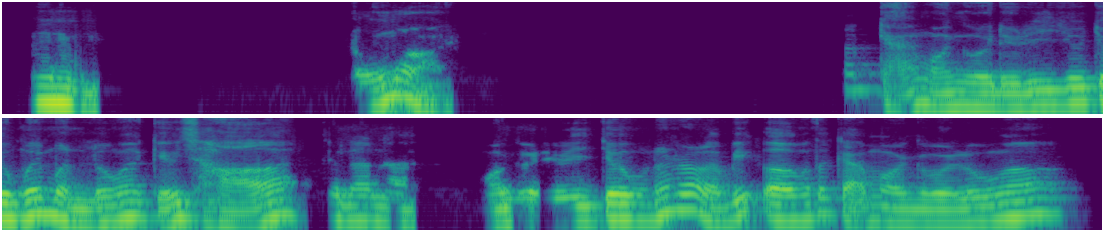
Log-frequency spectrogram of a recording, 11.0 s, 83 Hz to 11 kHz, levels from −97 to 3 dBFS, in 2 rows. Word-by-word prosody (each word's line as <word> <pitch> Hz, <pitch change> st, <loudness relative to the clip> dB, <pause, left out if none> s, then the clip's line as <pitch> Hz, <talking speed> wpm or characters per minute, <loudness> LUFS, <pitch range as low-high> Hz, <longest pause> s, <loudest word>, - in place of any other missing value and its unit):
Ừm. 135 Hz, -6 st, +6 dB, 1.3 s
Đúng 135 Hz, +9 st, +1 dB
rồi! 175 Hz, -, 0 dB, 2.0 s
Tất 240 Hz, -, -15 dB
cả -, -, -9 dB
mọi 125 Hz, -5 st, -2 dB
người 105 Hz, -1 st, 0 dB
đều 105 Hz, 0 st, 0 dB
đi 120 Hz, +3 st, -1 dB
vô 130 Hz, -, +4 dB
chung 135 Hz, -1 st, +5 dB
với 155 Hz, +4 st, +5 dB
mình 135 Hz, -11 st, +2 dB
luôn 115 Hz, +5 st, -1 dB
á, 145 Hz, -, +3 dB
kiểu, 135 Hz, -, 0 dB
sợ 100 Hz, -2 st, -1 dB
á, 165 Hz, -, -4 dB, 0.2 s
cho -, -, -6 dB
nên 125 Hz, 0 st, -3 dB
là 110 Hz, -, -8 dB, 0.4 s
mọi 105 Hz, +1 st, -2 dB
người 110 Hz, -, -3 dB
đều 115 Hz, -, -5 dB
đi 120 Hz, 0 st, -1 dB
chung, 130 Hz, -2 st, +5 dB
rất 155 Hz, -, 0 dB
rất 200 Hz, +2 st, +1 dB
là -, -, 0 dB
biết 105 Hz, -, -2 dB
ơn 125 Hz, -1 st, +4 dB
với 130 Hz, -, -4 dB
tất 170 Hz, -, -5 dB
cả -, -, -3 dB
mọi 110 Hz, -3 st, -4 dB
người 105 Hz, 0 st, -1 dB
luôn 115 Hz, +5 st, -2 dB
á. 165 Hz, +3 st, -2 dB
125 Hz, 205 wpm, -22 LUFS, 105-140 Hz, 2.0 s, Ừm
